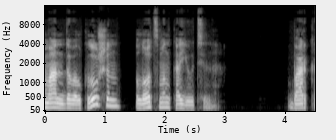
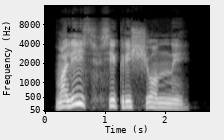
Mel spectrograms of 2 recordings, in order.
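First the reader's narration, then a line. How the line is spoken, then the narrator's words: Solemn shout. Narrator (Russian): крикнул один рыжий парень торжественным голосом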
